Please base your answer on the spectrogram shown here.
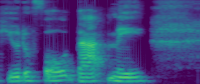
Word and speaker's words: byoutiful.me: My website is called beautiful.me, and it's spelled BYOUTIFUL.me.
